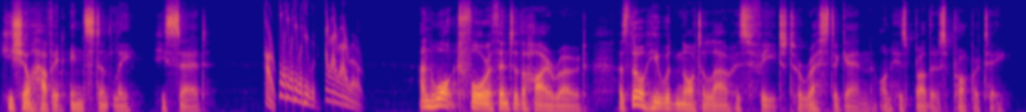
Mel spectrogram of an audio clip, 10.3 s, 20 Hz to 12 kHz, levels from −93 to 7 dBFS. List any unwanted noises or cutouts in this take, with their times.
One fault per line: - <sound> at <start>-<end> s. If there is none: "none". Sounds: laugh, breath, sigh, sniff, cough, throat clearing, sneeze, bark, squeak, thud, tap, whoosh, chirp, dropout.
- chirp at 2.6-3.7 s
